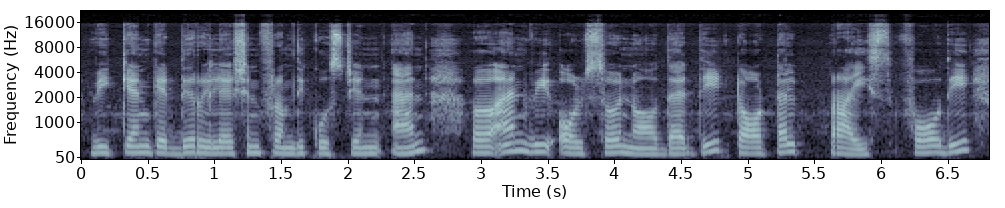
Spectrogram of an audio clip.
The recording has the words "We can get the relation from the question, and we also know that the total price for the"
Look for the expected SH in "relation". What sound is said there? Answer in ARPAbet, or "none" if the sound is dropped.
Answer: SH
